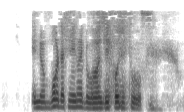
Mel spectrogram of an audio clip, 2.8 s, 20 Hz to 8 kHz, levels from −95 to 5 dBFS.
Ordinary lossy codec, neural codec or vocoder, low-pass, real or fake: MP3, 24 kbps; codec, 16 kHz in and 24 kHz out, 0.6 kbps, FireRedTTS-2 codec; 7.2 kHz; fake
